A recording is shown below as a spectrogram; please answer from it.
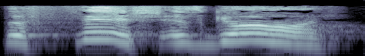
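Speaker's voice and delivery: high, drawn-out child's wail, mimicked; retold distressed cry. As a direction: mimic a little girl crying out to her dad. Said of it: "she came running back downstairs sobbing. And she cried out".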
